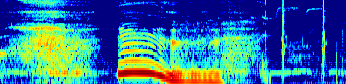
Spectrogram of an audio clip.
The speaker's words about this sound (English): Thought Hare, as he gave a long, hard yawn.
